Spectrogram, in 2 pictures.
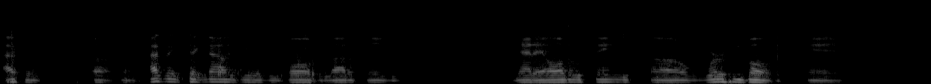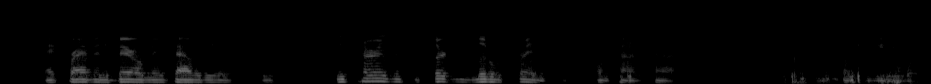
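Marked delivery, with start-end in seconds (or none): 0.1-8.4 mumbling. Real, not acted. Guest on a mic explaining technology, mumbling softly. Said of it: "I sound like I'm probably mumbling the whole time". 12.0-18.5 mumbling. Real, not acted. Guest on little trends in social media, mumbling. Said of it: "I sound like I'm probably mumbling the whole time".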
